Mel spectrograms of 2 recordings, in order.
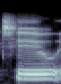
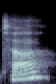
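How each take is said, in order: First: The word has a full oo vowel. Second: The word has a weak uh vowel. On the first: This is the word said on its own. "will only say to in isolation" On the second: This is the word in connected speech. "in a sentence, it's most likely gonna say "ta.""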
